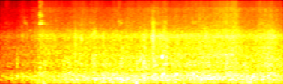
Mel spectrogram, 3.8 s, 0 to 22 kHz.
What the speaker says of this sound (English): The wind's picked up. I've seen 36 knots.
